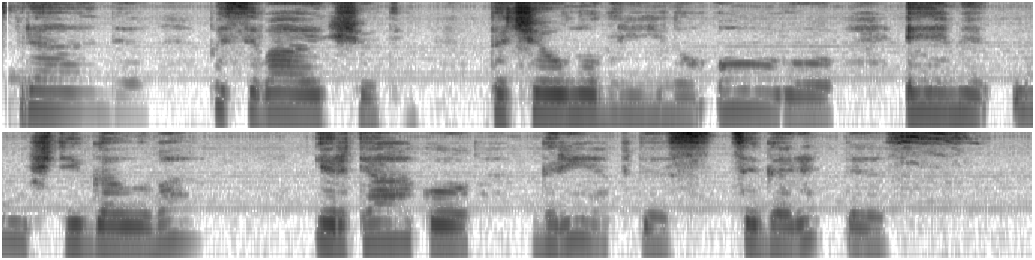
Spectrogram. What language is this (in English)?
Lithuanian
